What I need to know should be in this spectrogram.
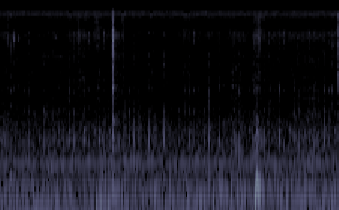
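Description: A finger presses a button with a soft click.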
